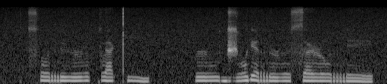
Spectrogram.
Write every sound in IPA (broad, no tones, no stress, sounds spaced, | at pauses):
t͡sʰ o r ʉ ɹ ɵ k l a kʰ i | ɹ u d͡ʒ o ɾʲ a r ɹ ɵ s ɐ ɭ o r e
